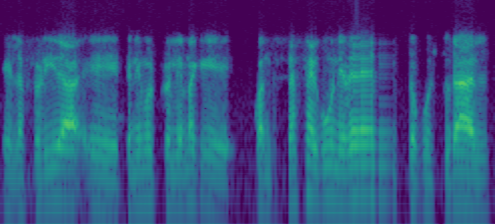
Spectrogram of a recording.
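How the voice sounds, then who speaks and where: A man speaking on a panel in a hesitant, halting way with many fillers. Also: medium pitch, steady tone, no room sound, soft background music. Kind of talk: panel discussion. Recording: dry, tinny phone-like line.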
